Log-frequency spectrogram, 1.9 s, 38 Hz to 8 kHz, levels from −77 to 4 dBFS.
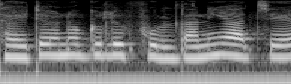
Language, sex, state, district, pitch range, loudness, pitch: Bengali, female, Assam, Hailakandi, 220-240 Hz, -14 LUFS, 225 Hz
